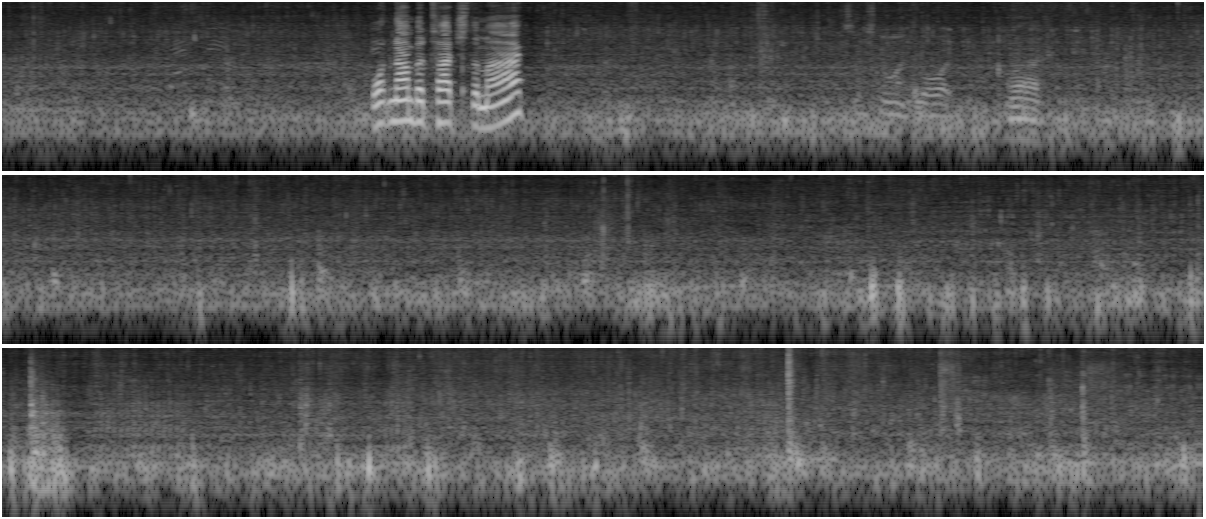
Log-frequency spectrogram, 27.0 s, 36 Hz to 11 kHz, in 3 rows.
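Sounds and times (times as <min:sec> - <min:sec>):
small waves lapping: 0:00.0 - 0:27.0
wind across microphone: 0:15.3 - 0:22.8
wind thumps on microphone: 0:15.4 - 0:18.7.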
